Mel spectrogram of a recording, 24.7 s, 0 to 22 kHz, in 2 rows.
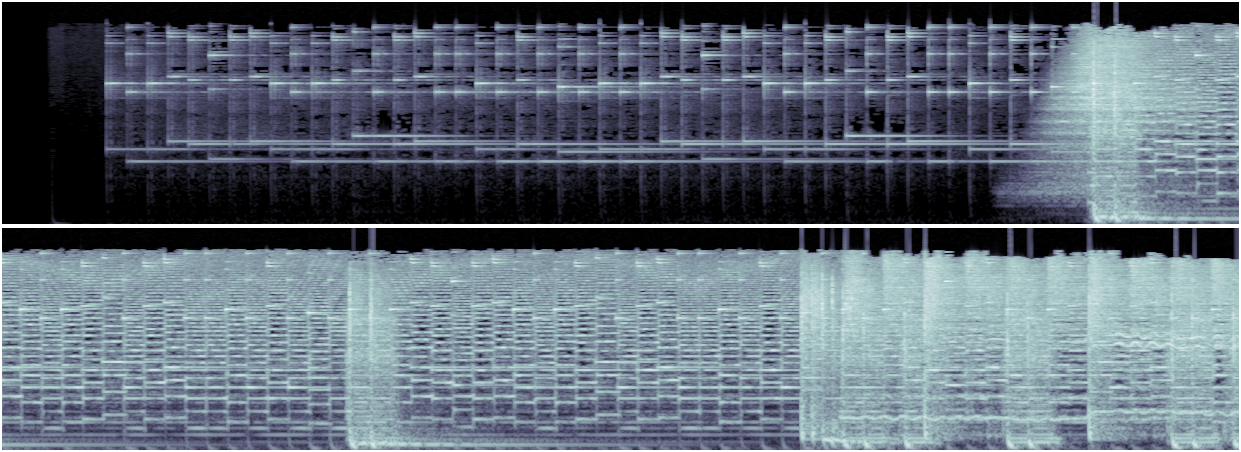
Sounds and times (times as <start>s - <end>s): Glockenspiel: 1.0s - 24.7s
Marimba, xylophone: 1.1s - 24.7s.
